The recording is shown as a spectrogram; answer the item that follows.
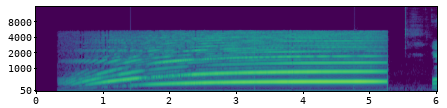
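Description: A siren-like sound effect: one rich tone winds up in pitch over about two seconds, like a siren spinning up, then holds steady and cuts off suddenly about five seconds in.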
